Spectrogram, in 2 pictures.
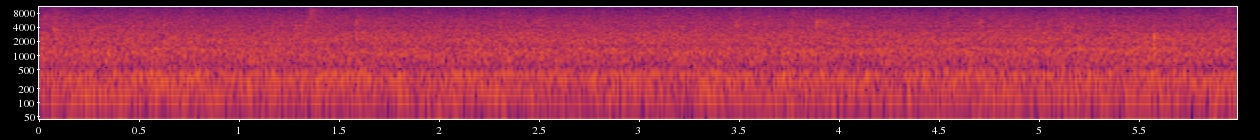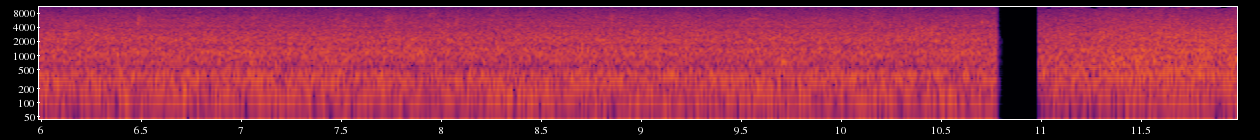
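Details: Continuous broadband traffic noise with faint distant voices and one brief dropout near the end.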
